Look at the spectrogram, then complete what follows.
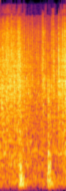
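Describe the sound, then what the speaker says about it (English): Rain during Hurricane Idalia hisses steadily as a close wash of noise, with two brief heavier gusts or thuds rising out of it in a short moment. "It's a little rainy, a little windy."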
